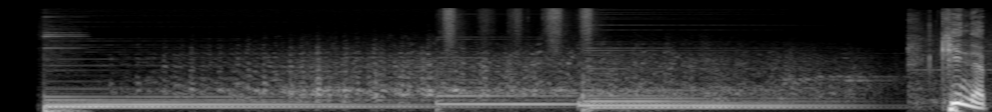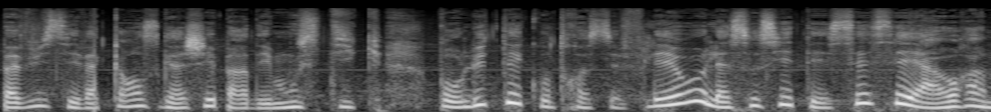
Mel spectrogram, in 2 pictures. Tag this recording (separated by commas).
mosquito buzzing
